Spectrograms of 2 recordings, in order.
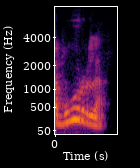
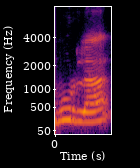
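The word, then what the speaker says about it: Bourla: De esos sobrevivientes había una familia que se llamaba la familia Burla.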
